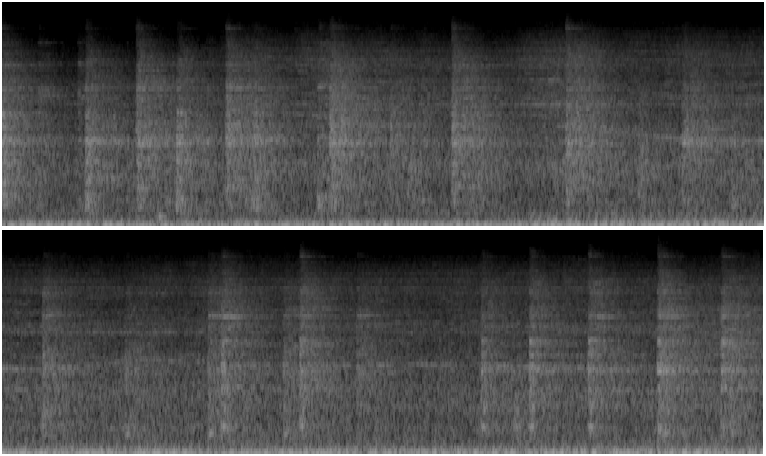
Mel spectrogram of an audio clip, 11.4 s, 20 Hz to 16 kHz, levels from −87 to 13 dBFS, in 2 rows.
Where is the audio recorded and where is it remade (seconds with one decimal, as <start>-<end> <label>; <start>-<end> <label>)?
0.0-11.4 recorded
